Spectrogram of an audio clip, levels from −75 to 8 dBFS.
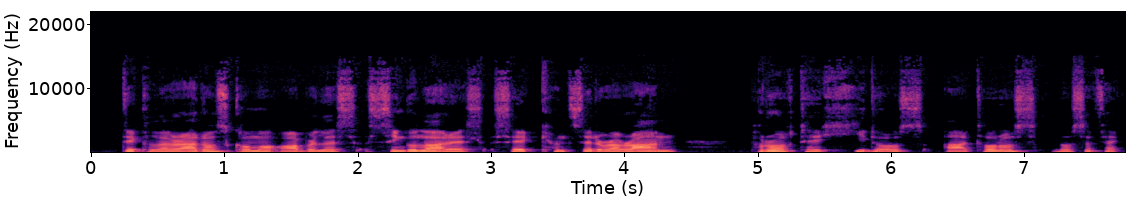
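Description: No technical faults can be heard anywhere in this recording.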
